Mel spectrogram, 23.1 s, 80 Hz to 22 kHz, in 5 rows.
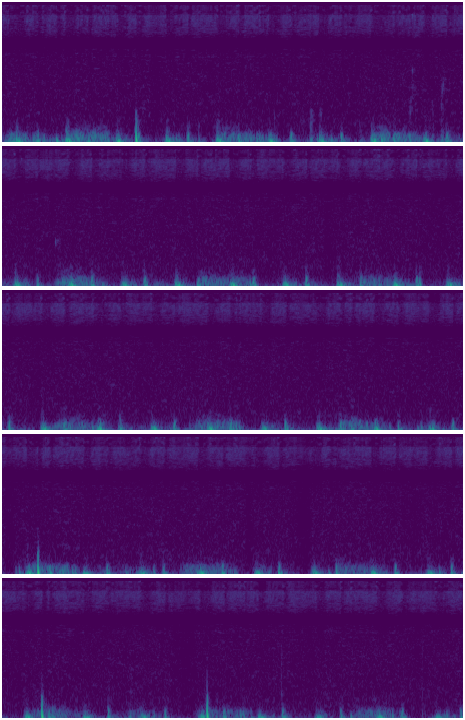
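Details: Heartbeat after air boxing exercise: fast, strong low thumps at roughly 110 beats a minute, a quickened rate after exertion.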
